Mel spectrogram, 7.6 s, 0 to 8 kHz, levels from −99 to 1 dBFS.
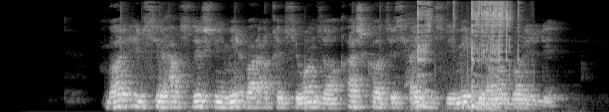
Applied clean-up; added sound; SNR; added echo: none; Fart; 5 dB; reverberation time 0.7 s.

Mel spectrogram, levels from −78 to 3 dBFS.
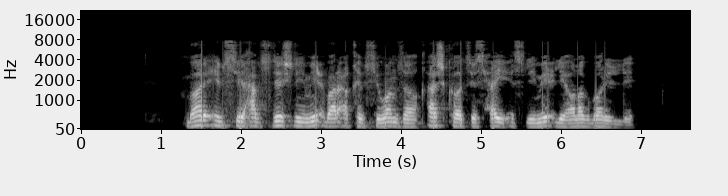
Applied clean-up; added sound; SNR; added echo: none; none; none; none.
